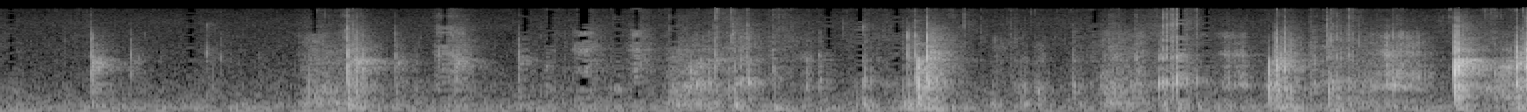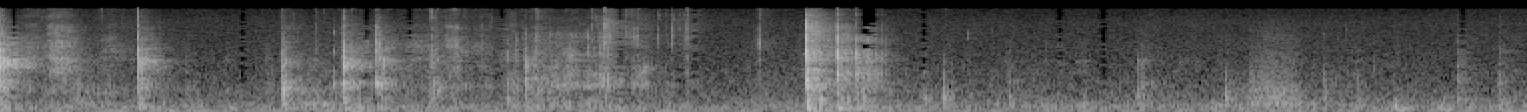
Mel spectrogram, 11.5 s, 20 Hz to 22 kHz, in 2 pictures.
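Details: Woody, a male Old English Sheepdog born 22 January 2019, crunches a whole quail as a handmade treat, his first treat ever, filmed indoors on a phone: irregular crisp cracking and crunching bursts in a quiet room, louder snaps near the middle and end.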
